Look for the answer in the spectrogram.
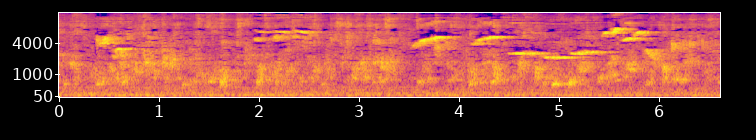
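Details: A Sumatran leafbird's varied song, used as therapy for stressed birds that have stopped singing: scattered high whistles, some sliding downward, others rising, arriving in loose clusters over constant background noise.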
